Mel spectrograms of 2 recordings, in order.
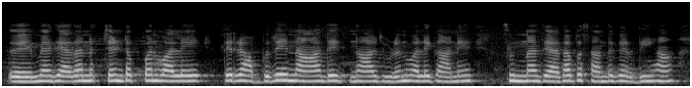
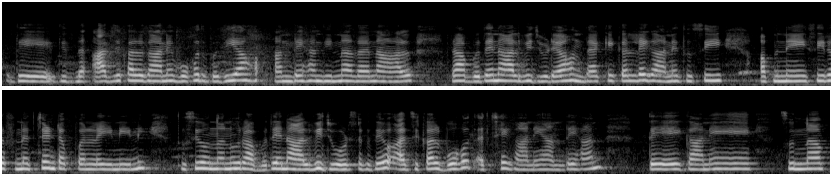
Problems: constant background noise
